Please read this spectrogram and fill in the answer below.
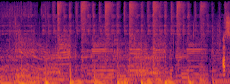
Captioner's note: cow mooing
